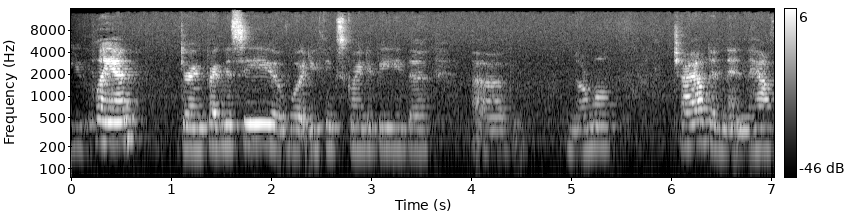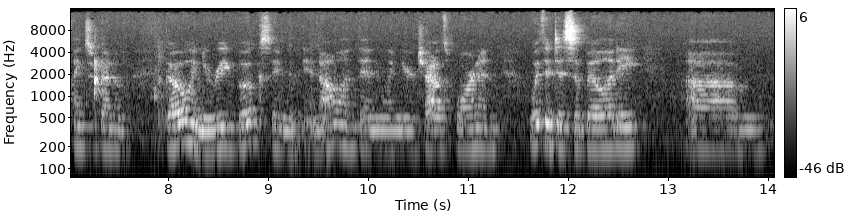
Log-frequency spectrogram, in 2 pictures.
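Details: Adult woman speaking; typical adult speech.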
